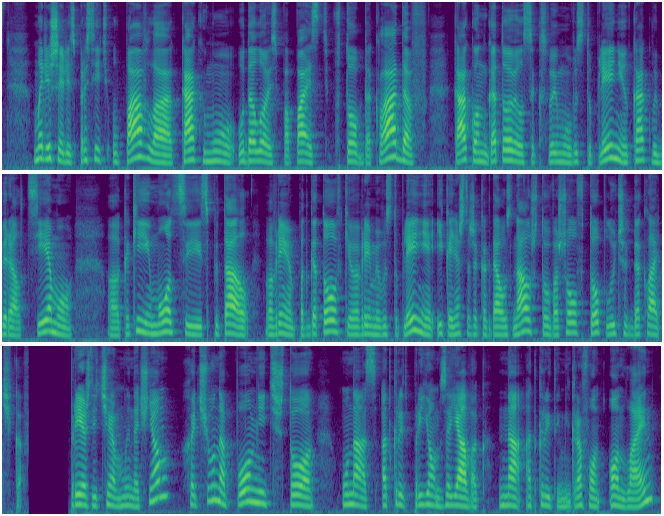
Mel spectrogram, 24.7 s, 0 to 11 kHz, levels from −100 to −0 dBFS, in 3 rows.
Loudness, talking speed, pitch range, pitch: -28 LUFS, 140 wpm, 160-200 Hz, 180 Hz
